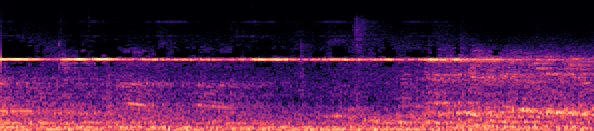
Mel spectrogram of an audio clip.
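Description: A steady high-pitched whine that fades out near the end, over a constant low rumble of background noise.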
